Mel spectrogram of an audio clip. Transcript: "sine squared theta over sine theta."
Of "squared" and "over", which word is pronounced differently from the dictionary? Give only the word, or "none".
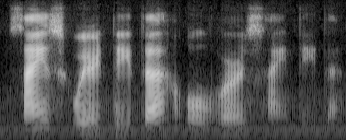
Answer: none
